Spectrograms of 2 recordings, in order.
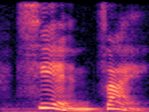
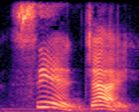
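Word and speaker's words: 现在: 자이는 지금 현재라는 뜻이고요 둘 다 위에 에서 아래로 뚝 떨어뜨리면서 발음하시면 돼요 시엔짜이 이렇게요음 시앤 자이 이렇게요 어 근데 두음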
